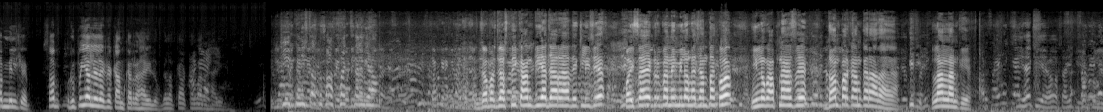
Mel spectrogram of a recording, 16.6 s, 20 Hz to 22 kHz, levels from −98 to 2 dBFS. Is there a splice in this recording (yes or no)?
yes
